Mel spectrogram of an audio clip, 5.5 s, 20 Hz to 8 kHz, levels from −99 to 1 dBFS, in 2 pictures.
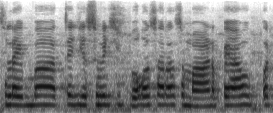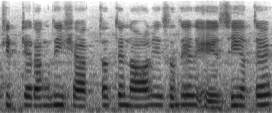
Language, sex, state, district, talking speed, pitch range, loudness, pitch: Punjabi, male, Punjab, Fazilka, 220 wpm, 225-245 Hz, -12 LUFS, 235 Hz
